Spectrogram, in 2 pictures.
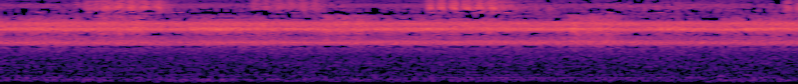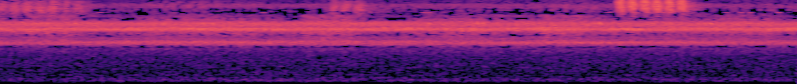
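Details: Crickets calling at night in nature, a ceaseless shrill trill with brief, sharper high-pitched buzzy bursts recurring irregularly, roughly every two to three seconds.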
